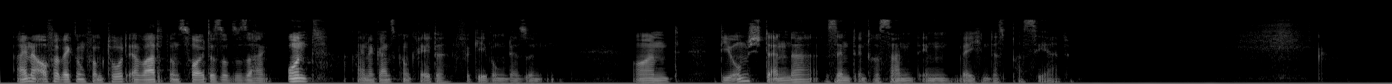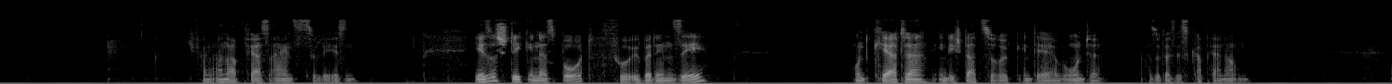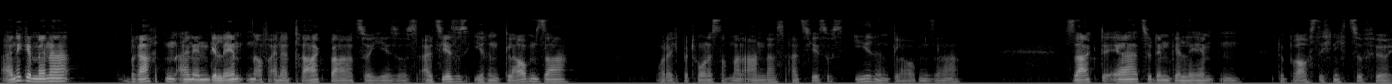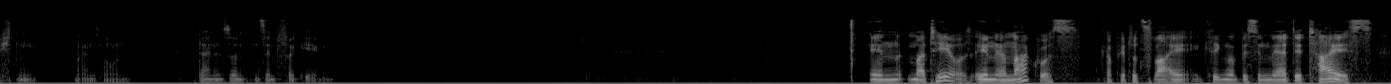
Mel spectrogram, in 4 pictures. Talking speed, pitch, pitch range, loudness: 120 wpm, 100 Hz, 90-115 Hz, -36 LUFS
